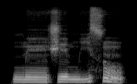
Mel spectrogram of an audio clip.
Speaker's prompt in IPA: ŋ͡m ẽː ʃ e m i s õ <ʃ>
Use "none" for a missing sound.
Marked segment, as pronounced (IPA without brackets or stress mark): none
